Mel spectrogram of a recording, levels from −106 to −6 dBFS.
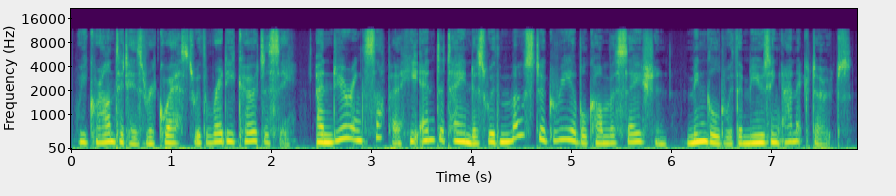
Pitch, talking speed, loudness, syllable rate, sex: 225 Hz, 160 wpm, -16 LUFS, 5.7 syllables/s, female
